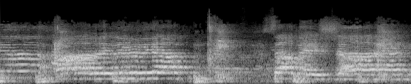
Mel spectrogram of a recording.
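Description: Gospel vocal group singing sustained chords in close harmony with no instruments, over a regular beatboxed beat of low kicks and sharper snare hits.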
